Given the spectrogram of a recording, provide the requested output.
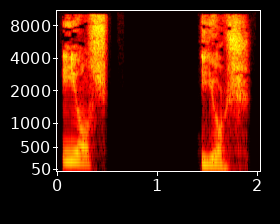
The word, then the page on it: Yosh: Dutch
